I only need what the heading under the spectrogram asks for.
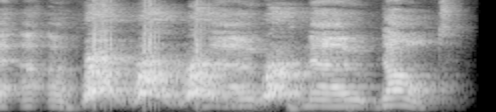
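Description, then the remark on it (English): A dog barks in a quick series of about five or six loud yaps, each bark short and sharp, with little pause between them. “Are you going to dog sit again?”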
